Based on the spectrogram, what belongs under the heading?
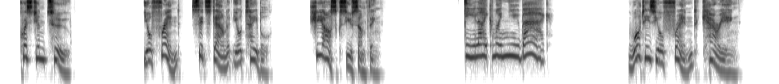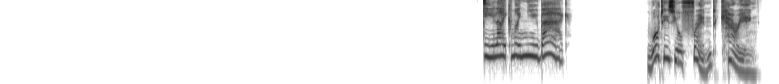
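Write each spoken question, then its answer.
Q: What is your friend carrying?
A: A new bag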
